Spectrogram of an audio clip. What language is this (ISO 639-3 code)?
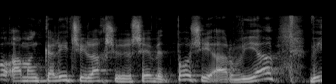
heb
